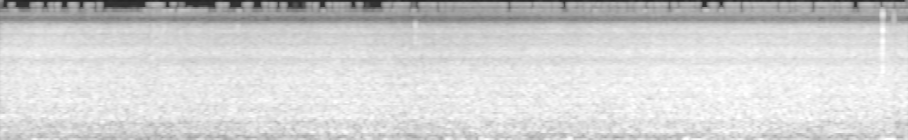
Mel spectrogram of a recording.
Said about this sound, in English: this is the world's fastest flowing water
